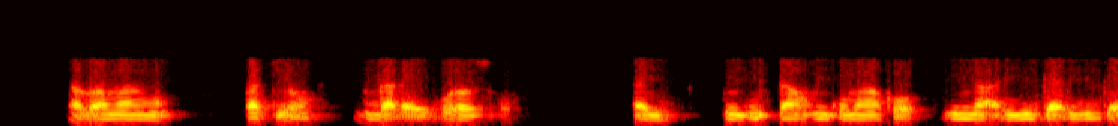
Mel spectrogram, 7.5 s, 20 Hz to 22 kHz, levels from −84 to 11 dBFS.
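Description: Speech runs through a Speex codec for the whole clip, sounding hoarse and noisy at a rate that fits about 11 kbps. A spectrogram shows energy confined to 300 Hz–3.5 kHz, with smeared, grainy harmonics where the sparse excitation coding blurs voiced detail.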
